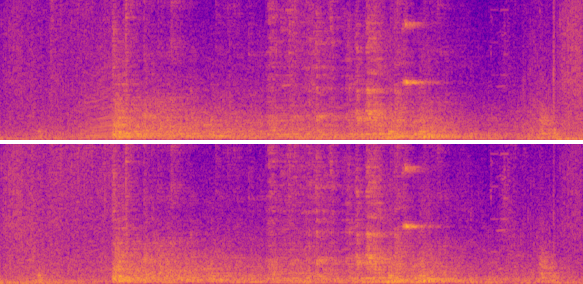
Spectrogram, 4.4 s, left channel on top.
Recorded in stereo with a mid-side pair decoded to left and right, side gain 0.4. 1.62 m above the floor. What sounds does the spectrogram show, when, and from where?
0.8 s a sliding door: 10° right, 0.6 m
